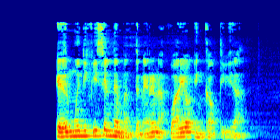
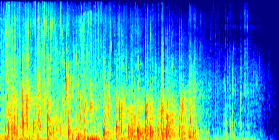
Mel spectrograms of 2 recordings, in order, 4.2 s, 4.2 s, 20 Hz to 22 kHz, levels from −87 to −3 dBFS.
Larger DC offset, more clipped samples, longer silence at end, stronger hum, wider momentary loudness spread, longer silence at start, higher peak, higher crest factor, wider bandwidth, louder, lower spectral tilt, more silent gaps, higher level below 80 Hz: neither; neither; about the same, 0.5 s vs 0.45 s; neither; second, 14 LU vs 18 LU; first, 0.85 s vs 0 s; about the same, -2 dBFS vs -2 dBFS; about the same, 20 dB vs 18 dB; second, 11.5 kHz vs over 20 kHz; second, -21 LUFS vs -18 LUFS; about the same, -5.5 dB/octave vs -5.5 dB/octave; neither; second, -56 dBFS vs -28 dBFS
